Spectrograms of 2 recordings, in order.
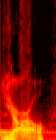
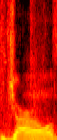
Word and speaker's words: Jarl: I got ridiculed on YouTube because I call them the Great Jarls, and I guess the J is silent in the Norse region, so that's gonna be Jarl, I guess is what it is.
